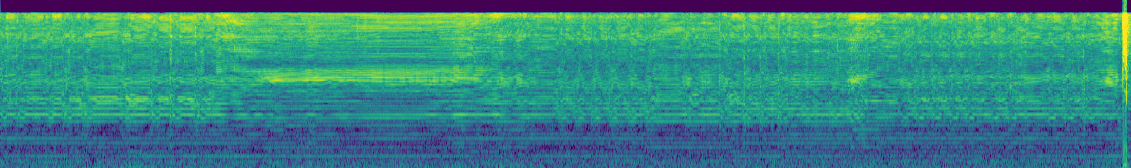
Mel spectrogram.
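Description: Electric hair clippers buzz steadily and continuously while cutting hair for a mohican haircut in a men's salon, a close, constant motor drone without talk.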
